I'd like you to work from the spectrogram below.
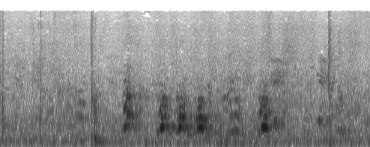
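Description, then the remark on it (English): A dog gives several short barks, spread irregularly across a few seconds, over a steady murmur of people talking in the background. “Someone had even brought a dog.”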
